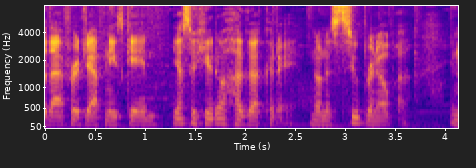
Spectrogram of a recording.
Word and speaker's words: Yasuhiro: I feel like Yasuhiro is like one of the easier names to pronounce cuz you just like look at it and that's how you pronounce it. It's like four syllables.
